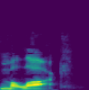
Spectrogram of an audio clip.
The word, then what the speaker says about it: Malak: I think it's got to be pronounced Malak, just like Palat, right? M-A-L-A-K.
